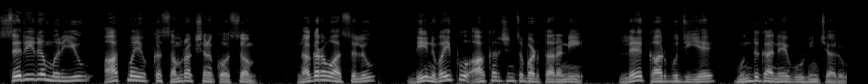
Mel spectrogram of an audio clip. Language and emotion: Telugu, neutral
